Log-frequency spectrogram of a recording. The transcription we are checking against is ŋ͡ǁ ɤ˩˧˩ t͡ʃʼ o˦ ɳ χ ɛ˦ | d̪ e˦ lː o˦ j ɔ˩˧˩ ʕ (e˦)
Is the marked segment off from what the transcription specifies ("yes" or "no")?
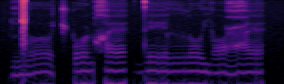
yes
